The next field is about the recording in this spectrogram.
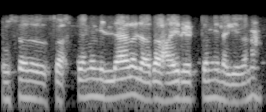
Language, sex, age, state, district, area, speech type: Hindi, male, 30-45, Madhya Pradesh, Harda, urban, conversation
